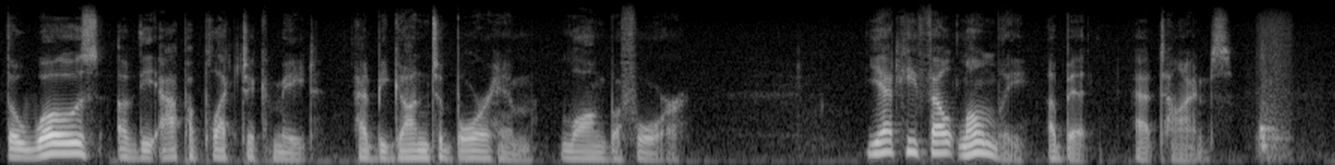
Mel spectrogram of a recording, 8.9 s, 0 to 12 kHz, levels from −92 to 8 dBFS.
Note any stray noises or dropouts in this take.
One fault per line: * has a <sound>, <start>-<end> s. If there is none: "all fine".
* has a whoosh, 8.4-8.6 s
